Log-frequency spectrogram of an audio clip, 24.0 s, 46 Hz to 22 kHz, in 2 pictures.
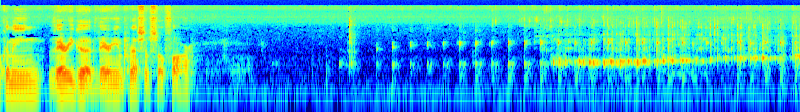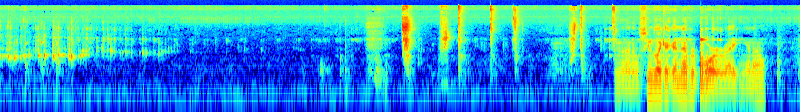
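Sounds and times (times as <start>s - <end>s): wine pouring into glass: 5.8s - 17.5s.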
